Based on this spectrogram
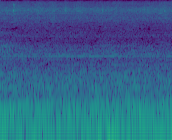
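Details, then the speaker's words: Rooftop HVAC unit indoor fan assembly, after work on it: low rough rumble with uneven droning grind beneath airflow; bad fan bearings, likely both need replacing. "i'm gonna fire it up and see what it looks like doesn't sound too good [Music] sounds like a bad bearing"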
